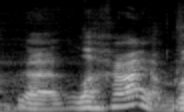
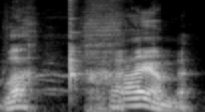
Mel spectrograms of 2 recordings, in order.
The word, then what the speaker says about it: L'chaim: L'chaim. – L'chaim. That's pronounced, I think, with a ch.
